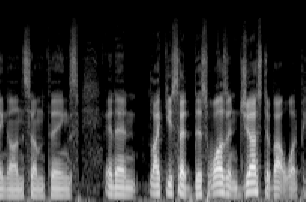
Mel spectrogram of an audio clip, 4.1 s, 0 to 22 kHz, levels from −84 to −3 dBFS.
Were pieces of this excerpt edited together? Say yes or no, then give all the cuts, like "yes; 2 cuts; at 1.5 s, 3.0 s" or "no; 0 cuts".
no; 0 cuts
